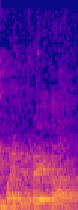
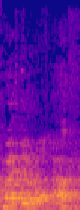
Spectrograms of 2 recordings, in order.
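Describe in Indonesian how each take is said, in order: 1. Vokal setelah R itu E. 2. Vokal setelah R itu A terbuka. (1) "jadi majreha" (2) "harusnya majroha"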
